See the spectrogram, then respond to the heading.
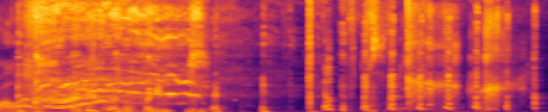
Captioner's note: everyone laughs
